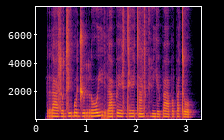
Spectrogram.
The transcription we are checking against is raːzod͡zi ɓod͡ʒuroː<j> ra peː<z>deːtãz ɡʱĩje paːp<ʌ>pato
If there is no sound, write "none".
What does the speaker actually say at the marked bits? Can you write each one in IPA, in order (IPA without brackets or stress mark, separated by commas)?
j, z, ʌ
